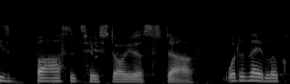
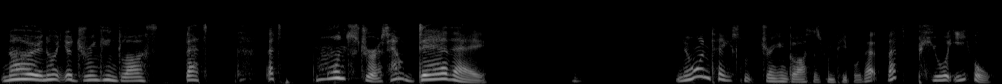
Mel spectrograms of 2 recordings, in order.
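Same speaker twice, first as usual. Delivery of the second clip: mock outrage; 6 semitones higher, 4 dB louder than usual. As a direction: gasp at it like a tragedy. Mock outrage at stolen glass.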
